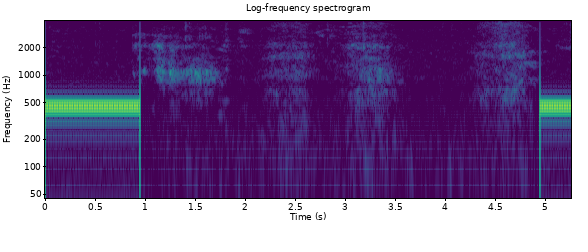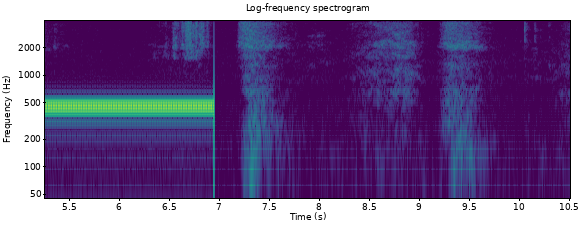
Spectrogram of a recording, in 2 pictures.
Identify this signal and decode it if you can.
Ringback tone (North America), 440 + 480 Hz.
